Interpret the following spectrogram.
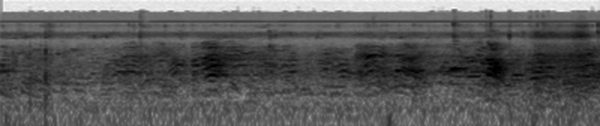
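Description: Faint ambient sound from a football pitch: players' distant calls and shouts carrying across the field, a few at a time, over a steady faint hiss.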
